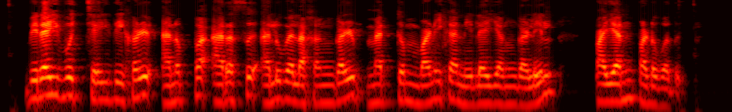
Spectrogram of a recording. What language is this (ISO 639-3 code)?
tam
